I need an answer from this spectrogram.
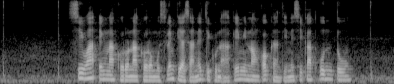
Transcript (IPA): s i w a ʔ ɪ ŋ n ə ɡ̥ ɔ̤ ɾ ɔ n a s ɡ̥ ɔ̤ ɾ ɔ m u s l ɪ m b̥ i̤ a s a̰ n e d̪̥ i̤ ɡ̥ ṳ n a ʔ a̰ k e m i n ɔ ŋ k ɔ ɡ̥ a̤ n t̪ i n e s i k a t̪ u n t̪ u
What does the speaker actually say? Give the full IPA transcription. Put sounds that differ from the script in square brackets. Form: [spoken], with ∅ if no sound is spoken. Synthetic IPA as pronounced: s i w a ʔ ɪ ŋ n [a] ɡ̥ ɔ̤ ɾ ɔ n a [∅] ɡ̥ ɔ̤ ɾ ɔ m u s l ɪ m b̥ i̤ a s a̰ n e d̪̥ i̤ ɡ̥ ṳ n a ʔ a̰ k e m i n ɔ ŋ k ɔ ɡ̥ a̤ n t̪ i n e s i k a t̪ u n t̪ u

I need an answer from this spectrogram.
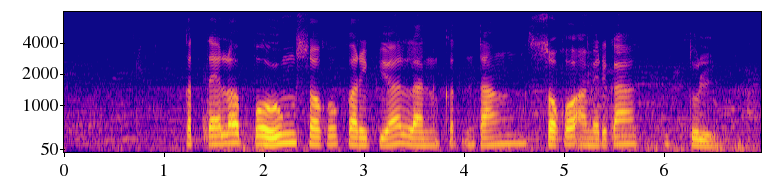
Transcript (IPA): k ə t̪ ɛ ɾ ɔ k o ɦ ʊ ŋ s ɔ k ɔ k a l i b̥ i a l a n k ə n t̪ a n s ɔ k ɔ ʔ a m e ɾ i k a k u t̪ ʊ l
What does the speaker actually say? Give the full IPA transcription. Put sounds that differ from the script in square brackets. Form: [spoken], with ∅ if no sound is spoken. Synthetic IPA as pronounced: k ə t̪ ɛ [l] ɔ [p] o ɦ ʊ ŋ s ɔ k ɔ k a [ɾ] i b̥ i a l a n k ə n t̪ a [ŋ] s ɔ k ɔ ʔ a m e ɾ i k a k u t̪ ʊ l

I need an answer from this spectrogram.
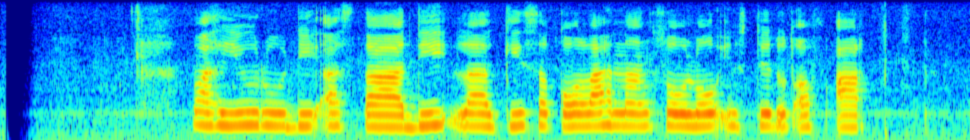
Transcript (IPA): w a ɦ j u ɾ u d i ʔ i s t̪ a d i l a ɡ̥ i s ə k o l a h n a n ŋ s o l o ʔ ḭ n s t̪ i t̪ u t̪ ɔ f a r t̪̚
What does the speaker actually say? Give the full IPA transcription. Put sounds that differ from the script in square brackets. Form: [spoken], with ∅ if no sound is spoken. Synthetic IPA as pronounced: w a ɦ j u ɾ u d i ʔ [a] s t̪ a d i l a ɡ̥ i s ə k o l a h n a [∅] ŋ s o l o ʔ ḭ n s t̪ i t̪ u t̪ ɔ f a r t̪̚

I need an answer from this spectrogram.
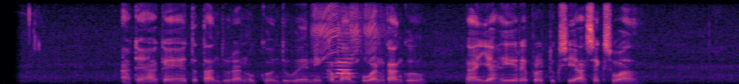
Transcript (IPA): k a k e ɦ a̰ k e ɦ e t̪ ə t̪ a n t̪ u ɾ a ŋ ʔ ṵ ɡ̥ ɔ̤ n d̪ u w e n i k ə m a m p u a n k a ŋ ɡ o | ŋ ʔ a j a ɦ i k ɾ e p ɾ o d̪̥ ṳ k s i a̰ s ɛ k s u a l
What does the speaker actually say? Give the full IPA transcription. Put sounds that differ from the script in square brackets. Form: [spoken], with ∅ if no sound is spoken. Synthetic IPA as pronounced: [ʔ] a k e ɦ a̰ k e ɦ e t̪ ə t̪ a n [d̪] u ɾ a [n] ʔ ṵ ɡ̥ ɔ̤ n d̪ u w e n i k ə m a m p u a n k a ŋ ɡ o | ŋ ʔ a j a ɦ i [∅] ɾ e p ɾ o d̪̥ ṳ k s i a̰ s ɛ k s u a l

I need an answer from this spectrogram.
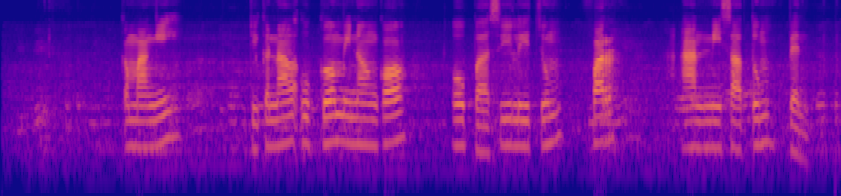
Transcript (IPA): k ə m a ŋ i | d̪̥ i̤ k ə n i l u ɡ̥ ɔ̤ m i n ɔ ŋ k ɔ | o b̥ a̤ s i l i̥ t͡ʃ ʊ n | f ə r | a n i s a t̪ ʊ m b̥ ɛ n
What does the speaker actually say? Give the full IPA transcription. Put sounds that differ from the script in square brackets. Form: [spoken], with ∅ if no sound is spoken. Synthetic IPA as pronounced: k ə m a ŋ i | d̪̥ i̤ k ə n [a] l u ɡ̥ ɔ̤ m i n ɔ ŋ k ɔ | o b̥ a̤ s i l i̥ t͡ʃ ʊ [m] | f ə r | a n i s a t̪ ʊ m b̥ ɛ n

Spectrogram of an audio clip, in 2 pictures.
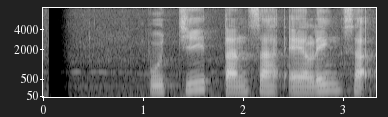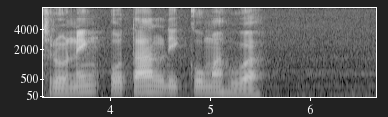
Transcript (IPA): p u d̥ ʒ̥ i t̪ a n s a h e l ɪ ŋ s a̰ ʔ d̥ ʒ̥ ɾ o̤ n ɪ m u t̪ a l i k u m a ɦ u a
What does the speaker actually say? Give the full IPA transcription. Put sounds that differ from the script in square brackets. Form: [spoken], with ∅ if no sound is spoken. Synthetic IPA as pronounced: p u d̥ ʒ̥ i t̪ a n s a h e l ɪ ŋ s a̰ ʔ d̥ ʒ̥ ɾ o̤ n ɪ [ŋ] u t̪ a l i k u m a ɦ u a

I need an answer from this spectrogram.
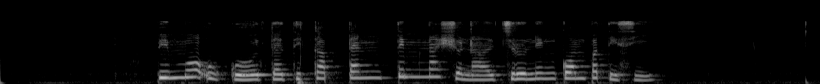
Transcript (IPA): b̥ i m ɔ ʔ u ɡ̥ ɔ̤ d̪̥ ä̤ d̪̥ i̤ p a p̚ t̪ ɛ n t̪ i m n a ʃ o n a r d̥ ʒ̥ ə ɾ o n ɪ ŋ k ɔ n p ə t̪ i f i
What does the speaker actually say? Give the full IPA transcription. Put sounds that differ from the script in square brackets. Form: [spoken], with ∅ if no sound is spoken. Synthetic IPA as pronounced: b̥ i m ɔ ʔ u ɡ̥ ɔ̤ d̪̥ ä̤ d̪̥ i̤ [k] a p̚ t̪ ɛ n t̪ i m n a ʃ o n a [l] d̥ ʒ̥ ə ɾ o n ɪ ŋ k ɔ [m] p ə t̪ i [s] i

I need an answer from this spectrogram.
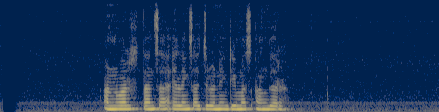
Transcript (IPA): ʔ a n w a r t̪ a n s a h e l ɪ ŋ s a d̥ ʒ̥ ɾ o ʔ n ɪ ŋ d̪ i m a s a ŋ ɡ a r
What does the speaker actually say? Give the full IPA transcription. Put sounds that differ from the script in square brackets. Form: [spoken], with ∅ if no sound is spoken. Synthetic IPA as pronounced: ʔ a n w a r t̪ a n s a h e l ɪ ŋ s a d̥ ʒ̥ ɾ o [∅] n ɪ ŋ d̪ i m a s a ŋ ɡ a r

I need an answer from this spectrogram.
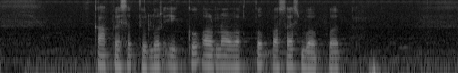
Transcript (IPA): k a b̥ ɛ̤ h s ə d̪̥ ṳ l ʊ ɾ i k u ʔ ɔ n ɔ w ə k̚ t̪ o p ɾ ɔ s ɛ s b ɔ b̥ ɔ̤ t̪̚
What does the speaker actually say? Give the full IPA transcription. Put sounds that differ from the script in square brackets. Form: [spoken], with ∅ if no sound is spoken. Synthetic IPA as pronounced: k a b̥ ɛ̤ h s ə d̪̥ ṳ l ʊ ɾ i k u ʔ ɔ n ɔ w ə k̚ t̪ [u] p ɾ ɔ s ɛ s b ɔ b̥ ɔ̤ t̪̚

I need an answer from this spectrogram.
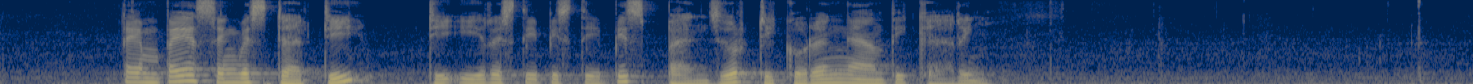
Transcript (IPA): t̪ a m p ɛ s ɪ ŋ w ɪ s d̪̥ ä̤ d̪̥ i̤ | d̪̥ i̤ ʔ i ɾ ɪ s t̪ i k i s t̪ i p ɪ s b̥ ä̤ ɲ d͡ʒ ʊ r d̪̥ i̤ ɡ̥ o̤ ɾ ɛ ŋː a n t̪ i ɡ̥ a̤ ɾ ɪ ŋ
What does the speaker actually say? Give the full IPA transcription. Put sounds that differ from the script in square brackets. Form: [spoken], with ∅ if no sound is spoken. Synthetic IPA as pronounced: t̪ [ɛ] m p ɛ s ɪ ŋ w ɪ s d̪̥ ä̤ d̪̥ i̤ | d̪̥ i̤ ʔ i ɾ ɪ s t̪ i [p] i s t̪ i p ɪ s b̥ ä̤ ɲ d͡ʒ ʊ r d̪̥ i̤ ɡ̥ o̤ ɾ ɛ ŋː a n t̪ i ɡ̥ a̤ ɾ ɪ ŋ

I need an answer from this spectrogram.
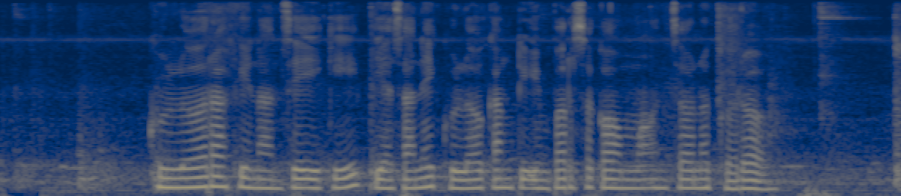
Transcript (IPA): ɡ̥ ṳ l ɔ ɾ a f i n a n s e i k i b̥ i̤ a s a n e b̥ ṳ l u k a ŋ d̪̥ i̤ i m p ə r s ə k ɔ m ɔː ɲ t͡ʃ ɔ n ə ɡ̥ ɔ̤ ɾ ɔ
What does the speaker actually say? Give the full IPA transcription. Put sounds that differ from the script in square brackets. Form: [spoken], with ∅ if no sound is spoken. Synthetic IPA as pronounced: ɡ̥ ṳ l ɔ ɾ a f i n a n s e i k i b̥ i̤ a s a n e [ɡ̥] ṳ l [ɔ] k a ŋ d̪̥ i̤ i m p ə r s ə k ɔ m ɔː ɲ t͡ʃ ɔ n ə ɡ̥ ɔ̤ ɾ ɔ

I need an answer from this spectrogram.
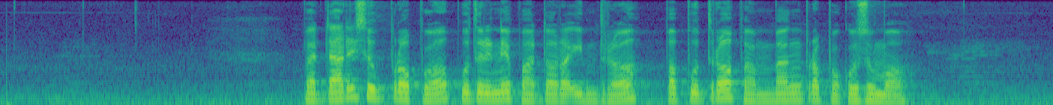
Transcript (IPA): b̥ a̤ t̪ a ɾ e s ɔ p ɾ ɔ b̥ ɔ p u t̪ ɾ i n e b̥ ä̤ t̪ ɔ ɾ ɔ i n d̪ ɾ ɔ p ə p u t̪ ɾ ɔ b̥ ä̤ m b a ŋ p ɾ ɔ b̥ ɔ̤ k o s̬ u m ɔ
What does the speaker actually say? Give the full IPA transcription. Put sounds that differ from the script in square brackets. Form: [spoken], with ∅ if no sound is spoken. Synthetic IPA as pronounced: b̥ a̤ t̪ a ɾ [i] s [u] p ɾ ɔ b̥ ɔ p u t̪ ɾ i n e b̥ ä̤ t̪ ɔ ɾ ɔ i n d̪ ɾ ɔ p ə p u t̪ ɾ ɔ b̥ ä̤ m b a ŋ p ɾ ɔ b̥ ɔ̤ k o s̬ u m ɔ

